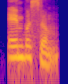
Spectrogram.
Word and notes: embosom: Indian

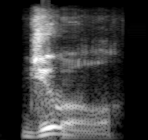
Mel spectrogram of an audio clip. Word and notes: jewel: British English

